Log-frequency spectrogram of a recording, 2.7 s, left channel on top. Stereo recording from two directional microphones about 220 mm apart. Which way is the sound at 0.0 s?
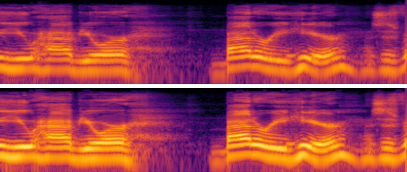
40° right (ahead or behind).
